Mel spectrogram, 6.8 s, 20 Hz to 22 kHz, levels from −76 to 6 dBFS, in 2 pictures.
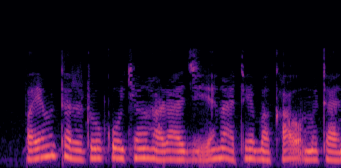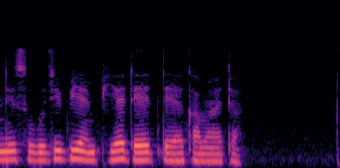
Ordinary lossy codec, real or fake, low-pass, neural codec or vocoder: AAC, 24 kbps; real; 14.4 kHz; none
